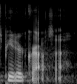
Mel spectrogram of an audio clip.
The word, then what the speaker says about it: Krause: I think we were mispronouncing Peter Krause's name. And if we're going to talk shit about how somebody looks... I want to make sure we say his name right. So, pretty sure it's Peter Krause.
